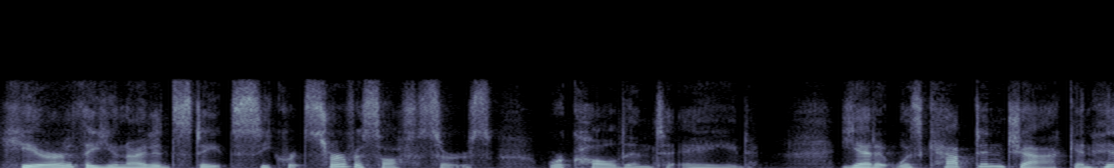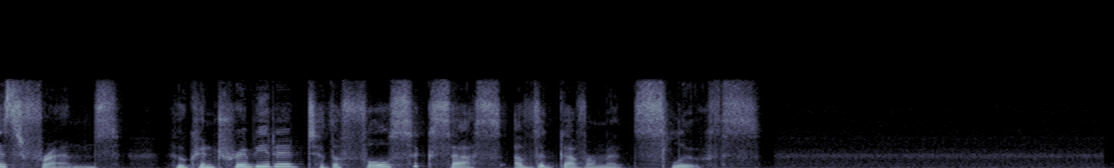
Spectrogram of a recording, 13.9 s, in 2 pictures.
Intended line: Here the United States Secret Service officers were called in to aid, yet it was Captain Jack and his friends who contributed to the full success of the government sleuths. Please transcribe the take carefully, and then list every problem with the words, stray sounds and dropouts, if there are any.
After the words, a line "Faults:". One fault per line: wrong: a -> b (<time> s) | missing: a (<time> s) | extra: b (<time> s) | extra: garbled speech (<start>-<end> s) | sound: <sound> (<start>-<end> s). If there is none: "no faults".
Here the United States Secret Service officers were called in to aid, yet it was Captain Jack and his friends who contributed to the full success of the government sleuths.
Faults:
no faults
